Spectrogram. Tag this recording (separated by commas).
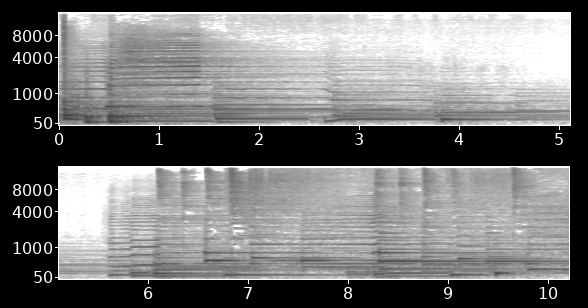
Music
